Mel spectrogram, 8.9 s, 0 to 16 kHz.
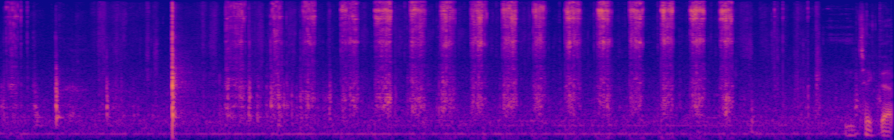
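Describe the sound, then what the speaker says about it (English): A 10mm socket ratchet loosening a bolt on a 2005-2010 Jeep Grand Cherokee engine, giving a steady run of rapid clicking ratchet strokes, close and distinct, after a few isolated knocks. "Now using a 10mm socket, we want to go ahead and remove this bolt right here."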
